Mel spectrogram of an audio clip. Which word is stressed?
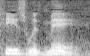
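me. The stress falls on the word 'me'. The speaker is vouching for a friend he brought along. The speaker calls it wrong. "it's not okay because he's with me"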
